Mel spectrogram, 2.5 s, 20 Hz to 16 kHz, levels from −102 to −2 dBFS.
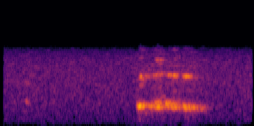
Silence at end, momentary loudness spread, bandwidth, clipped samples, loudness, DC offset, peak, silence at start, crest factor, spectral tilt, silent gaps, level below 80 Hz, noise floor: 0.5 s; 13 LU; 4 kHz; under 0.1%; -35 LUFS; under 0.1%; -18 dBFS; 0.25 s; 20 dB; 2 dB/octave; none; under -90 dBFS; -63 dBFS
